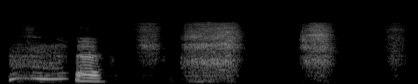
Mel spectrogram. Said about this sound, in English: blowing my nose here.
